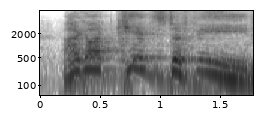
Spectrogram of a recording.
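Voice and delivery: shrill, very high yelled battle cry. A player's character knocks an arrow and yells a battle cry. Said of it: "I yell my battle cry".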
